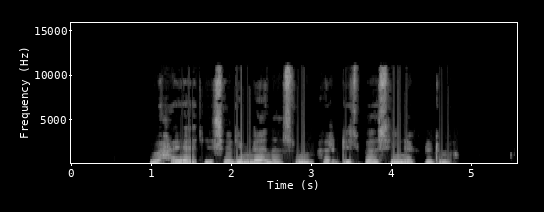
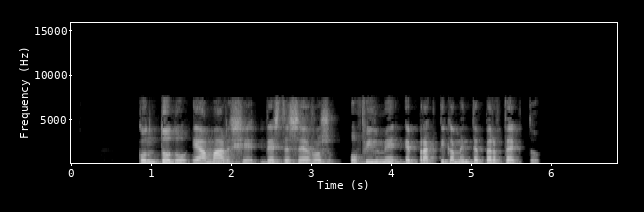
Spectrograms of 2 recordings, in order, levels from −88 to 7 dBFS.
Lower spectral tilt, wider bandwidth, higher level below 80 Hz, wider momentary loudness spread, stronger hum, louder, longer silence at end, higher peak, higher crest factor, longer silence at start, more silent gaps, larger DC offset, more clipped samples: about the same, -4 dB/octave vs -5 dB/octave; first, 11.5 kHz vs 7.8 kHz; first, -58 dBFS vs -70 dBFS; about the same, 8 LU vs 10 LU; neither; second, -30 LUFS vs -23 LUFS; second, 0.75 s vs 1 s; second, -12 dBFS vs -2 dBFS; about the same, 18 dB vs 22 dB; first, 1 s vs 0.85 s; second, none vs 3.42-3.50 s; neither; neither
